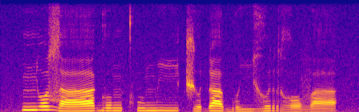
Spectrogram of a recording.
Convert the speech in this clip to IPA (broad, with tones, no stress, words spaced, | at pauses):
ɲɔ˦zaː˨˦ ɡo˦ŋkʰu˦miː˦ t͡ʃʊ˨ɗa˦˨ɡʷiː˨ɣʊ˦r ɣɔ˨va˨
